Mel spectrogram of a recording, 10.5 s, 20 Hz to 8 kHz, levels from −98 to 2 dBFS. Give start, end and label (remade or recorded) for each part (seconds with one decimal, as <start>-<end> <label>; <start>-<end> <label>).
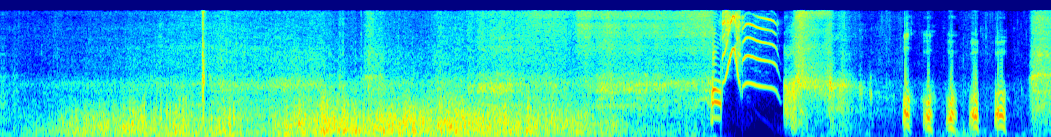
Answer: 0.0-1.7 recorded; 1.7-2.2 remade; 2.2-5.8 recorded; 5.8-8.6 remade; 8.6-10.5 recorded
